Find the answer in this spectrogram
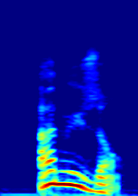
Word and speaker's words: amusant: Amusant. Final T not pronounced.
